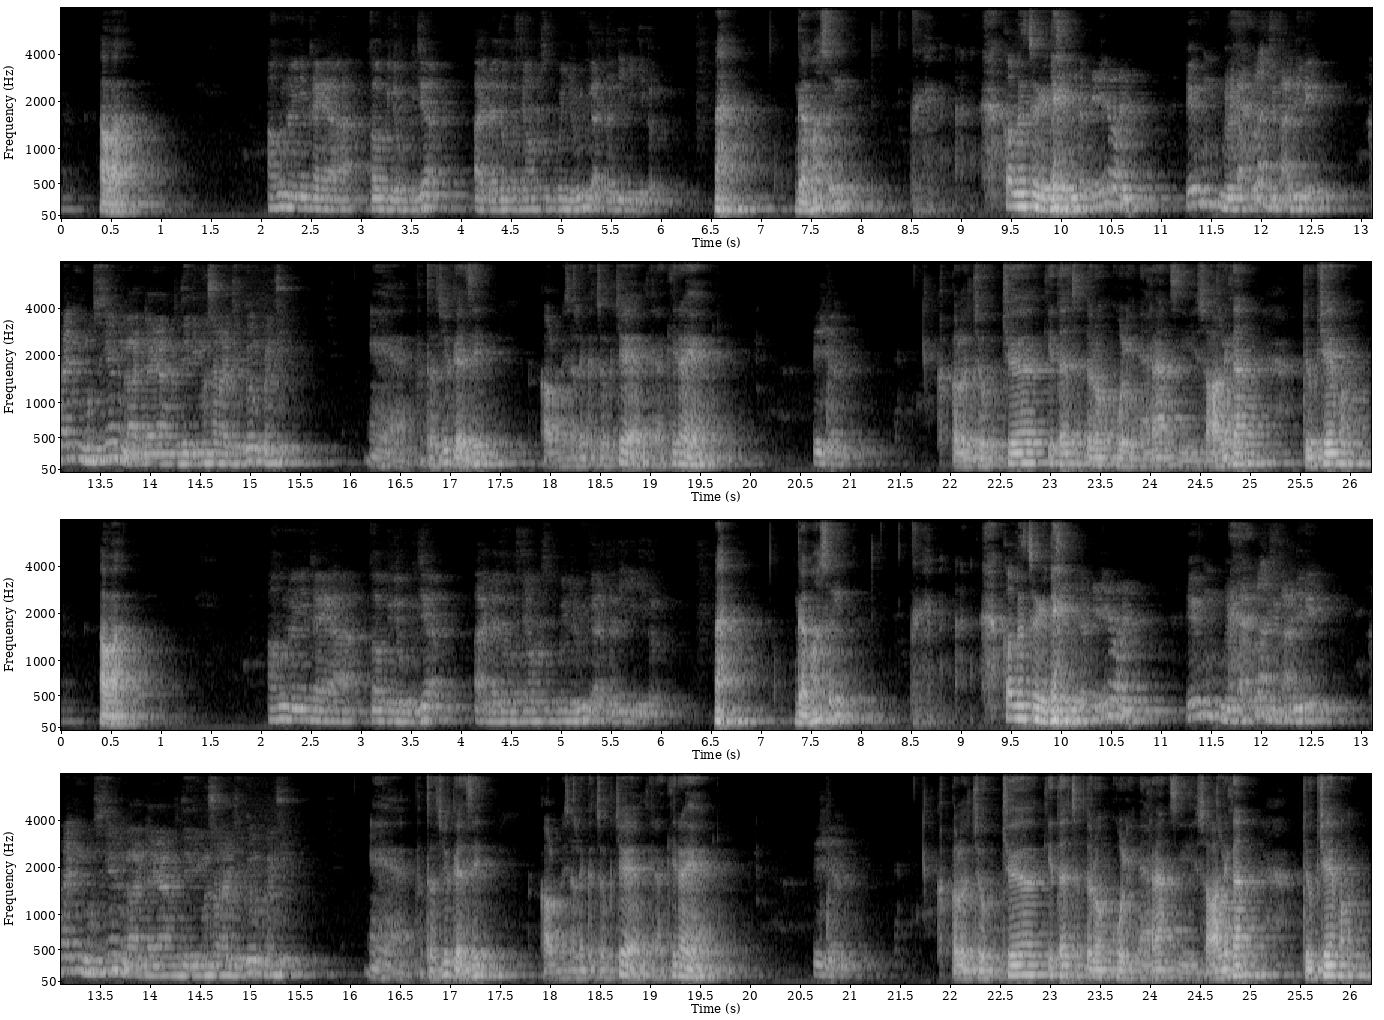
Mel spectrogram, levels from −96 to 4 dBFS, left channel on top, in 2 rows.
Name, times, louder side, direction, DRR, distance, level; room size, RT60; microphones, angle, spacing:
voice 1, 2.1-3.8 4.1-5.9 9.9-10.8 11.3-12.6 13.1-15.4 20.6-20.9, left 1 dB, 50° left, -3 dB, 0.5 m, -35 dB
voice 2, 7.3-7.9 8.5-8.7 9.2-10.1 11.7-11.9 16.2-17.4 17.9-19.6 22.0-26.1, right 1 dB, 20° right, 3 dB, 0.3 m, -29 dB
4.9 x 2.1 x 2.5 m, 0.88 s
head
